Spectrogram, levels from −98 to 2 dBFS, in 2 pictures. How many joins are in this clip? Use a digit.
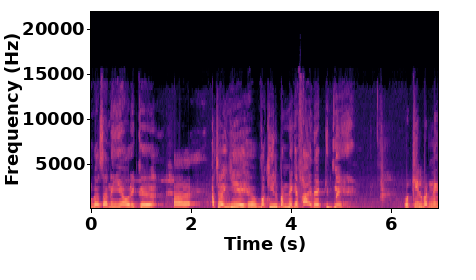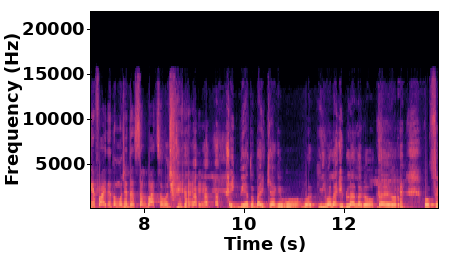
2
